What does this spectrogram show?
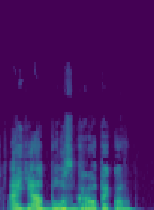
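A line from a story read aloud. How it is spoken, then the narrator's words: Joyful. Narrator (Ukrainian): радісно повідомив Гегрід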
